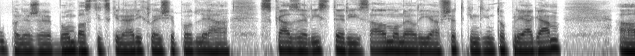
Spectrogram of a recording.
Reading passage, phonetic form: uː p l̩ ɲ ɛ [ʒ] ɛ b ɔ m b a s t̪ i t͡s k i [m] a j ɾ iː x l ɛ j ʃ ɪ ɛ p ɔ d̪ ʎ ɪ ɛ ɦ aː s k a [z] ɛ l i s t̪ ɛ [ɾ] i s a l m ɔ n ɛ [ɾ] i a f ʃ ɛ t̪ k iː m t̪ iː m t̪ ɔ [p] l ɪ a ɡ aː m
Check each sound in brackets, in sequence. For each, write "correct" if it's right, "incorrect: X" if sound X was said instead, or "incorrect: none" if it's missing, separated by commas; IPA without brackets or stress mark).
correct, incorrect: n, correct, correct, incorrect: l, correct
